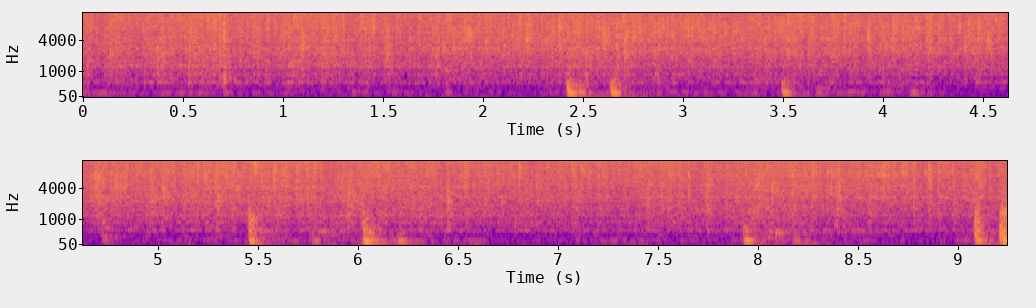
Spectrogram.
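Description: Breaded haddock fillets frying in coconut oil in a pan: a steady sizzle, with several short taps of a spatula against the pan as a fillet is lifted to be flipped.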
